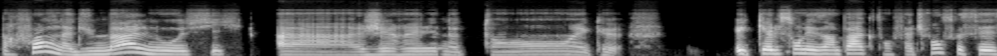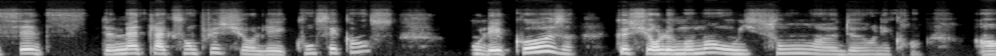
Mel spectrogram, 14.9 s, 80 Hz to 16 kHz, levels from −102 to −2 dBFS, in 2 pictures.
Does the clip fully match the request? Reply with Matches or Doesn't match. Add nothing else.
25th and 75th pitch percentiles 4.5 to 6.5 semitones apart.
Matches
